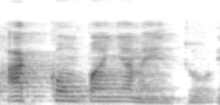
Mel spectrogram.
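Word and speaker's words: accompagnamento: Em português de fala acompanhamento, Italiano, acompanhamento. Esse A é um pouquinho mais aberto, tem dois C ali. Acompanhamento, e aí se escreve com GN.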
